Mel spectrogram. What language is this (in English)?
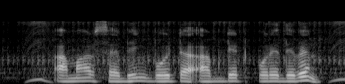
Bangla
